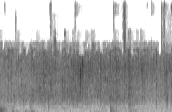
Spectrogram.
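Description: Spices and chicken frying in a pan over a low gas flame, a steady soft sizzle with occasional light stirring clicks, fairly quiet and close.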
